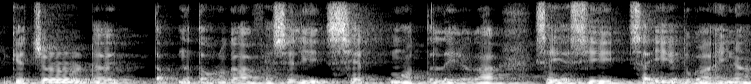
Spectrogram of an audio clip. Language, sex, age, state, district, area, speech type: Manipuri, male, 18-30, Manipur, Thoubal, rural, spontaneous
